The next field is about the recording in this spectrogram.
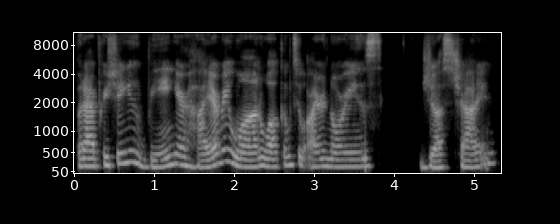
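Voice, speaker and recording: A woman's voice: on the low side, normal speed, fairly bright tone. A woman live streaming casually to her viewers, chatting frankly and reading out chat messages. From United States.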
